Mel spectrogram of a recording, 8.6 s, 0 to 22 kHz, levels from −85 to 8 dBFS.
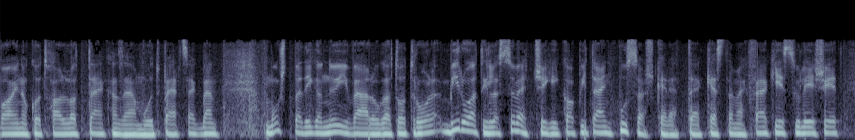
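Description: Throughout the speech, gain pumping swings the level by around 10 dB, likely from excessive gain driving a fast limiter.

At 3.69 s, 4.80 s and 5.85 s, unconcealed Bluetooth headset packet loss leaves hard-edged holes of 7.5 ms, 15 ms and 7.5 ms. These lengths point to one or two dropped frames, and the gaps are not filled or smoothed, unlike concealed loss.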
